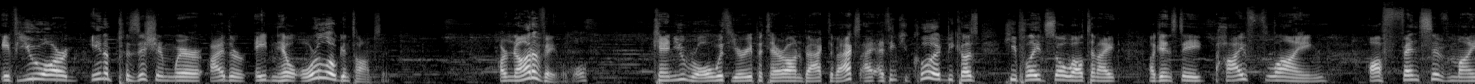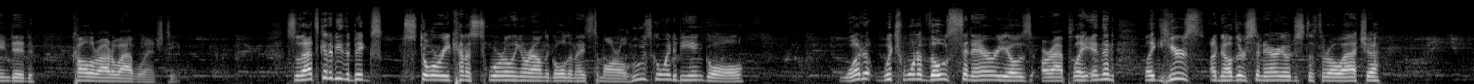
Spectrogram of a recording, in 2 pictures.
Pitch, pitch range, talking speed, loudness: 190 Hz, 170-215 Hz, 180 wpm, -19 LUFS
